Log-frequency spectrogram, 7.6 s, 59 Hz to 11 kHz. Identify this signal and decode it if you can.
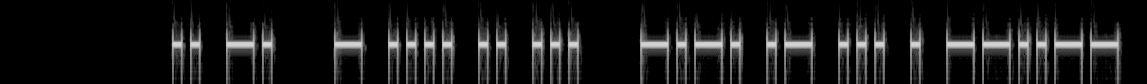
Morse code, heard as a keyed tone, about 20 wpm, 700 Hz. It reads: IN THIS CASE,
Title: Sentences from Top 1500 Words 20wpm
